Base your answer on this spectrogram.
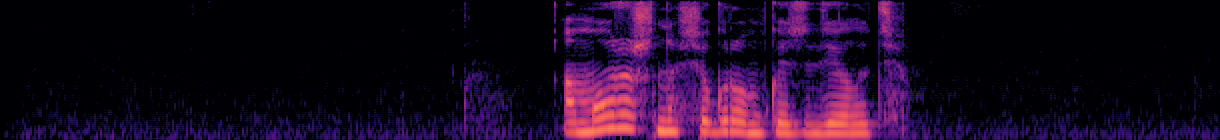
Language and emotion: Russian, neutral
